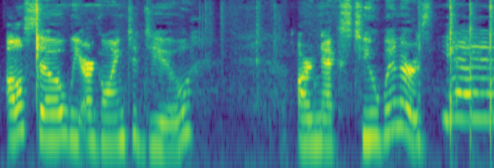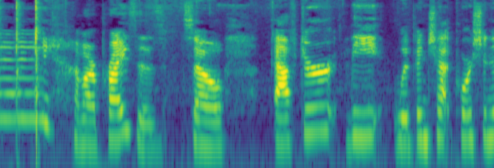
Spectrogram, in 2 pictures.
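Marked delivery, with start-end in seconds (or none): 4.4-5.5 high little yay of delight; excited cheer. Real, not acted. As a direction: cheer it brightly. Cheering the upcoming prize winners.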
